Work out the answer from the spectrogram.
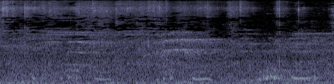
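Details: Low murmuring coos from a pair of Chini pigeons come in short, separate phrases against constant low-pitched background noise.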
